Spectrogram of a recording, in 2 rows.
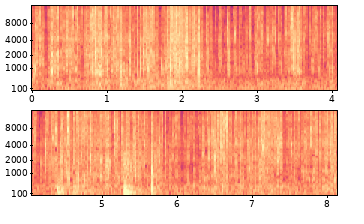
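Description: A thin, clear, crinkly plastic cellophane bag is held in both hands above a wooden table while fingers with long nails crumple and scrunch it. The result is a steady stream of bright, dense crinkling and crackling with little low end, rising and falling in loudness over the 8 seconds.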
